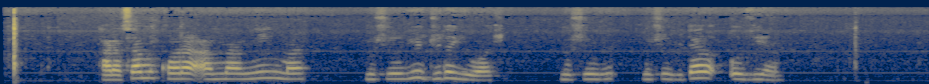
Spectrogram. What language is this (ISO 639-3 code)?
uzb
